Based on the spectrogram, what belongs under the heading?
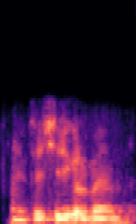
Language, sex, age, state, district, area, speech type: Punjabi, male, 18-30, Punjab, Fazilka, rural, conversation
